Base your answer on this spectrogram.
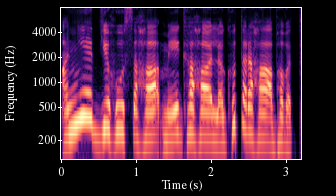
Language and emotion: Sanskrit, neutral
